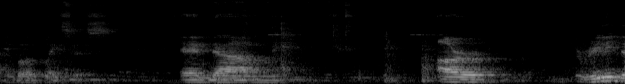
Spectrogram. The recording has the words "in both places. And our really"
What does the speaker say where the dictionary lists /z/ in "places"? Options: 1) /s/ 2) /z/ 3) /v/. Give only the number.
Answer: 1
